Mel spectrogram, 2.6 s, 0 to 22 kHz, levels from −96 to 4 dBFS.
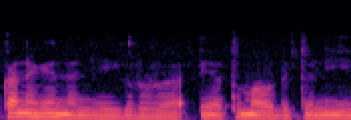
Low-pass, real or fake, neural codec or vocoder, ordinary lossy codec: none; real; none; none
